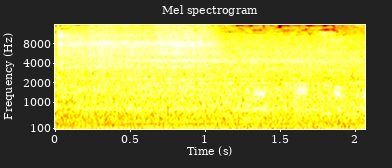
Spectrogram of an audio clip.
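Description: Gas station fuel dispenser pumping gasoline into a car's tank, giving a steady hum and hiss.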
